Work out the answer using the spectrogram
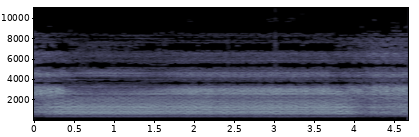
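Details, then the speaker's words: AMB160/AMB260 kart or car transponder held near an AM radio produces a steady, loud, low buzz over hiss, showing it is transmitting normally and should work on the track. "That buzzing noise is your transponder's signal being transmitted. If it's making that noise, your transponder's transmitting, and 99% it will work absolutely fine on the track."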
